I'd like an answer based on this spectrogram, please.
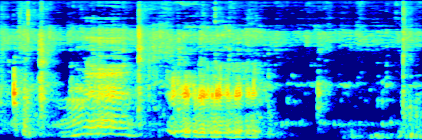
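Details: Three-year-old purebred Garut sheep, a big animal housed in a farm pen, gives two wavering, nasal bleats in quick succession, the second longer, with clatter and a human exclamation around them.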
